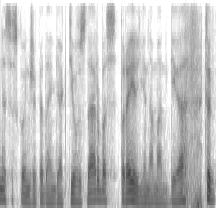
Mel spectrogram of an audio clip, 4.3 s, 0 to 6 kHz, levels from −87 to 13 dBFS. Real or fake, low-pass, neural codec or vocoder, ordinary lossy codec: fake; 5.4 kHz; codec, 16 kHz, about 1 kbps, DyCAST, with the encoder's durations; Opus, 24 kbps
